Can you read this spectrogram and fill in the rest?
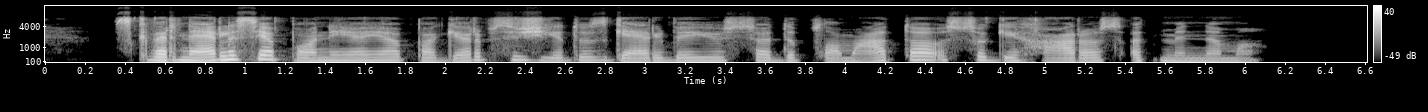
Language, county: Lithuanian, Šiauliai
